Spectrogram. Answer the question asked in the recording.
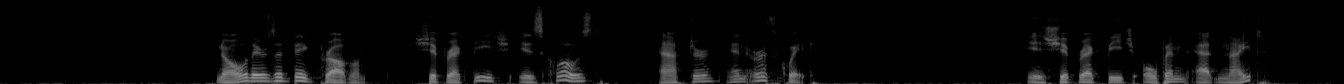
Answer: No, Shipwreck Beach isn't open at night or during the day.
